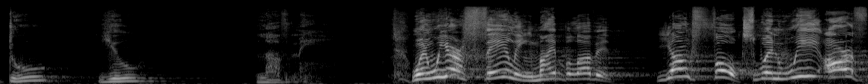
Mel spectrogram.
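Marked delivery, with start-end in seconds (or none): 0.1-3.1 tender question. Acted. Jesus asks Peter tenderly.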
